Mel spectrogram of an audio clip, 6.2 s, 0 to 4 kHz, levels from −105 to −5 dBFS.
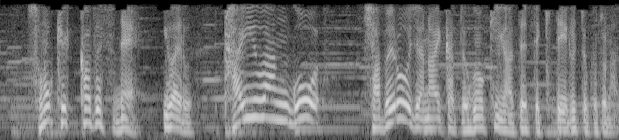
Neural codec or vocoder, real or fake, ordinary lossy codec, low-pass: none; real; MP3, 32 kbps; 3.6 kHz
